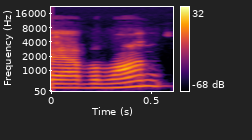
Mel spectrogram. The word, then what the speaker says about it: Avalon: Avalon. It's Avalon. pronounced Avalon. It's actually Okay. Welsh.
